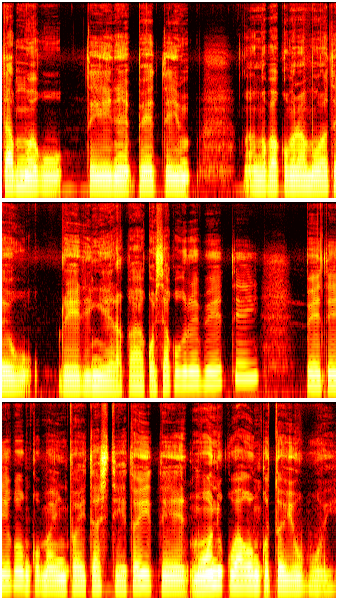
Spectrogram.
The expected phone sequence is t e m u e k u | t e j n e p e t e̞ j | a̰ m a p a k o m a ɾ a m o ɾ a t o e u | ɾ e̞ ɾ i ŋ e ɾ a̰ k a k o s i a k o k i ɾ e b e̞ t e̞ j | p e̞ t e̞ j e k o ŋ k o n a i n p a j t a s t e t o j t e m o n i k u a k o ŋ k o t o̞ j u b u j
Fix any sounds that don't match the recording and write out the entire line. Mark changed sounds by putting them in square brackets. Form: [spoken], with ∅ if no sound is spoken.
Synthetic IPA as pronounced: t [a] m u e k u | t e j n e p e t e̞ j | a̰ [ŋ] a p a k o m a ɾ a m o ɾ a t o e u | ɾ e̞ ɾ i ŋ e ɾ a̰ k a k o s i a k o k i ɾ e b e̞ t e̞ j | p e̞ t e̞ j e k o ŋ k o [m] a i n p a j t a s t e t o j t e m o n i k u a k o ŋ k o t o̞ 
